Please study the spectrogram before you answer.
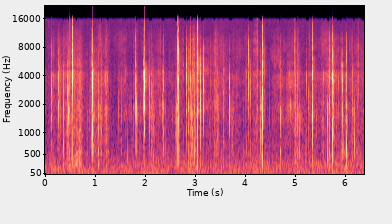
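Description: A soft, hand-length flexible plastic film pouch of Dettol wet wipes, filled with wipes, is held in both hands and squeezed and crinkled with the fingertips while a fingertip runs along its resealable flap. Dense, bright crinkling comes as a rapid series of sharp, dry crackles with almost no low end.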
